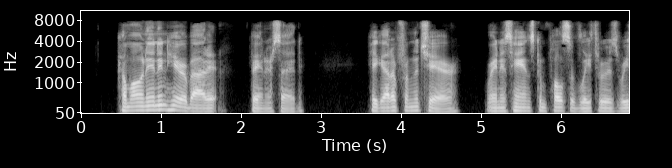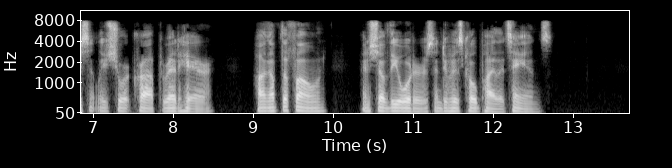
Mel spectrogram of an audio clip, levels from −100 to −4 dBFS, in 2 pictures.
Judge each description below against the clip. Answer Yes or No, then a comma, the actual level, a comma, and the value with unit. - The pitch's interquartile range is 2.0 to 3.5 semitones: Yes, narrow, 2.4 semitones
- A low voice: Yes, low, 100 Hz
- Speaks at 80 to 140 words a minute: No, average, 170 wpm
